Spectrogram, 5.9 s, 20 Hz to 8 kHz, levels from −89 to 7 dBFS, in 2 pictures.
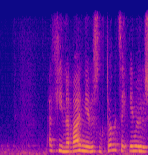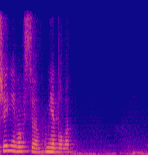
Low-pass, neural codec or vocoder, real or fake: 7.2 kHz; codec, 16 kHz, 0.5 kbps, X-Codec, HuBERT features, trained on general audio; fake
